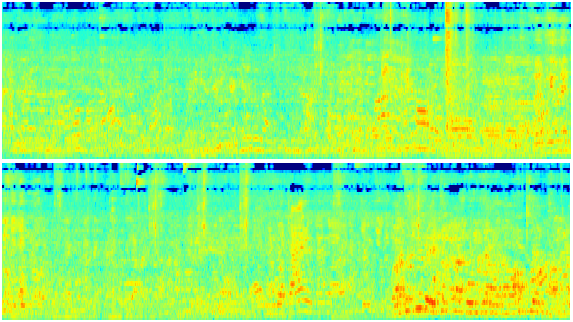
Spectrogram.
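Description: A young woman talks to a woman nearby.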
